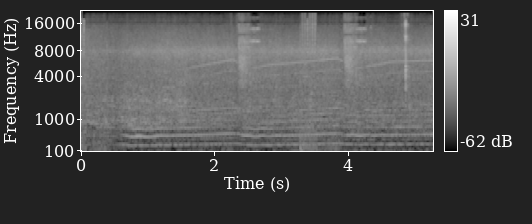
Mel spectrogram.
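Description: A Turismo race car in GTA 5 holds a steady, high engine drone as it laps a track, with a brief gear-change dip, faint tire noise and occasional light impacts.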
